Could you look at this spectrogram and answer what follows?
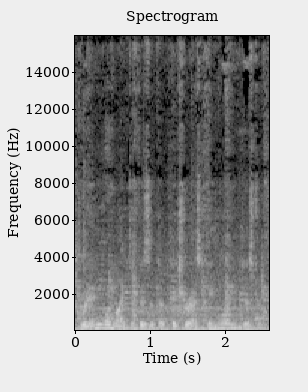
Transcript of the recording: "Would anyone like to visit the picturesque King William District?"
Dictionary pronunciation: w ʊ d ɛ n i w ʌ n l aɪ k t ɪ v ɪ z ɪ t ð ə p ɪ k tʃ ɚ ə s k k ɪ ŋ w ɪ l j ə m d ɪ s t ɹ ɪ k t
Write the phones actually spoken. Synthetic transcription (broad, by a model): w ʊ d ɛ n i w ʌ n l aɪ k t ɪ v ɪ z ɪ t ð ə p ɪ k tʃ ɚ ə s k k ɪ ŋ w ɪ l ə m d ɪ s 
